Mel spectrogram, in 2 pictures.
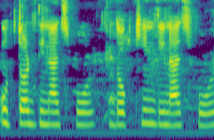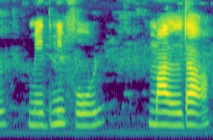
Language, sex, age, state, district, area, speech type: Santali, female, 18-30, West Bengal, Bankura, rural, spontaneous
